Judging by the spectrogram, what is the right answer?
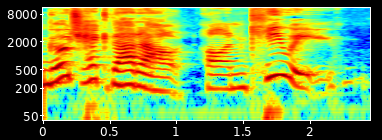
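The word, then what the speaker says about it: Qiwa: So if you want to hear a few of my thoughts about it, go check that out on Kiwi. Spelled with a Q. Q-I-W-A.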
